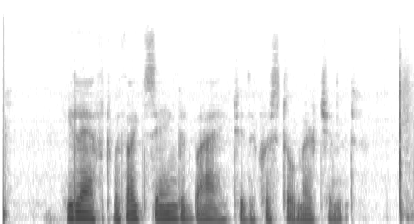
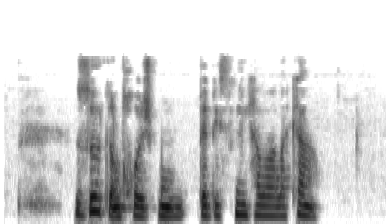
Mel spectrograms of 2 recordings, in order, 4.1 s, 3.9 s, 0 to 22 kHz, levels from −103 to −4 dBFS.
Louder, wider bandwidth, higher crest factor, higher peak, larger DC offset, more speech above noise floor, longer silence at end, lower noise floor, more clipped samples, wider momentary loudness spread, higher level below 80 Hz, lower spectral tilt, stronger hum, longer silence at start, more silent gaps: second, -40 LUFS vs -21 LUFS; about the same, 7.6 kHz vs 7.8 kHz; about the same, 20 dB vs 18 dB; second, -20 dBFS vs -4 dBFS; neither; second, 38 dB vs 45 dB; second, 0.05 s vs 0.7 s; first, -76 dBFS vs -65 dBFS; neither; first, 16 LU vs 8 LU; second, -72 dBFS vs -60 dBFS; first, -9 dB/octave vs -7 dB/octave; neither; second, 0.05 s vs 0.75 s; neither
